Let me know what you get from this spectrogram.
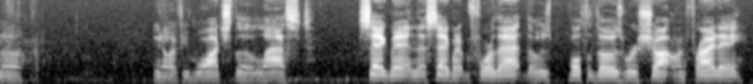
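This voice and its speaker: Rambling man, bright voice, distant mic. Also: mid-range voice, slight background noise. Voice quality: slightly raspy after long talking. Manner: meandering, many fillers and restarts. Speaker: vlogger. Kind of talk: casual rambling monologue to camera.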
